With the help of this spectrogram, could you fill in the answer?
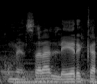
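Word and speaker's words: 你好: Cuando hay dos terceros tonos seguidos, ya sea ni, jao, el primer, o sea, la primera sílaba cambia de tercer tono a segundo tono. ¿Y cuál era el segundo tono? el que solo sube. Entonces pasamos de ni jao a ni jao.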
